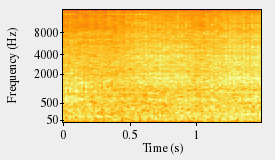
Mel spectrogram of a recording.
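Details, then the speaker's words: 2004 Honda Reflex scooter idling at about 1500 rpm after a cold start at 14°F, exhaust warming: steady, even, low putter with no knocks or misses at a slightly fast cold idle; normal, healthy. "so yeah that's a cold start on my 2004 Honda reflex he's idling happily at 1500 RPMs"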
